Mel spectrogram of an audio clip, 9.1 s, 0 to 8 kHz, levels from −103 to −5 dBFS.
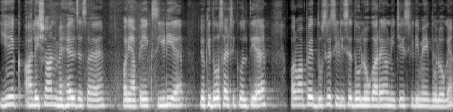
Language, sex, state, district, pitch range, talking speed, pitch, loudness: Hindi, male, Bihar, Jamui, 175-190 Hz, 260 wpm, 180 Hz, -13 LUFS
